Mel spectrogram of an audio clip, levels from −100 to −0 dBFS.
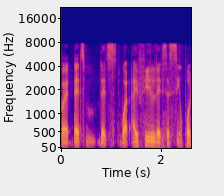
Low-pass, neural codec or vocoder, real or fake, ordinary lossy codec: none; codec, 16 kHz, 2 kbps, X-Codec, WavLM features, trained on Multilingual LibriSpeech; fake; none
